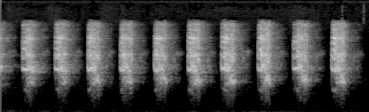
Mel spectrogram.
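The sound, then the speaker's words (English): A bloodwood and hickory box call, the Barking Hen from Roostum Hunting Products, scrapes out a steady run of about a dozen raspy, turkey-hen-like yelps, evenly spaced, with no talking over it. “It is a bloodwood and hickory box call.”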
